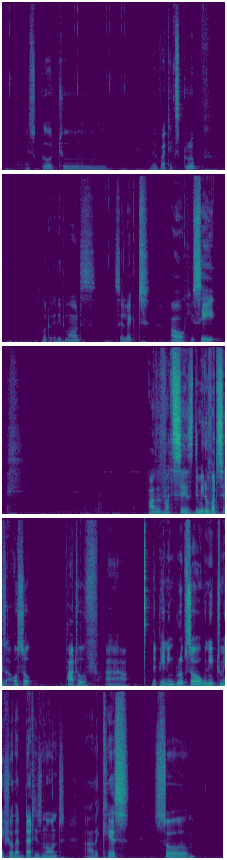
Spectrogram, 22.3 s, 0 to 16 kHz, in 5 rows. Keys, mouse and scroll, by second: 0.1-4.4 drag, 4.6 Tab, 5.7 alt+a, 6.5-22.2 drag, 8.6 `.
